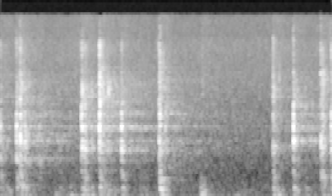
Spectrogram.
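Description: Fingertips of both hands type on a full-size bamboo wood computer keyboard with wooden keys, while the mouse is left untouched. About nine short, hollow, bright wooden clicks land at an uneven pace, each fading quickly. The keystrokes stay soft and quiet, with brief pauses between them.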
